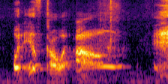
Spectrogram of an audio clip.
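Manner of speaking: very high, slow, bewildered squeak. Retold or imitated. Cashier watching manager and customer argue, high bewildered squeal. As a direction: draw it out high in mock disbelief.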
